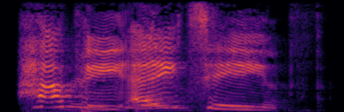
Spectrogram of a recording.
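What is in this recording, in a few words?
British female Happy 18th Enthusiastic; beanstalk audio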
